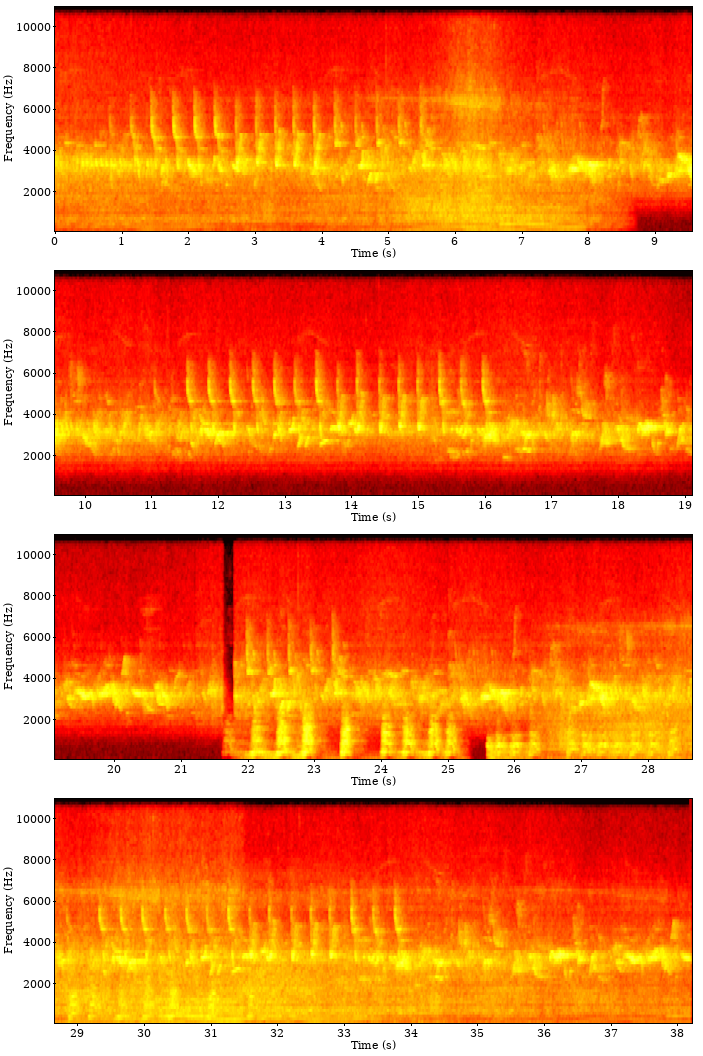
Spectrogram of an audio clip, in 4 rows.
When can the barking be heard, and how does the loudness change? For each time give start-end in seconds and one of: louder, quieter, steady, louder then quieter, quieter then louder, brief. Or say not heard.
21.6-31.8 quieter.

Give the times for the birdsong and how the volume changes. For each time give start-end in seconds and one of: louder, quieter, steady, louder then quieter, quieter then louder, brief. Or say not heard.
0.0-38.1 steady.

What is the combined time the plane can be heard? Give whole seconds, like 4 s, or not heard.
21 s.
